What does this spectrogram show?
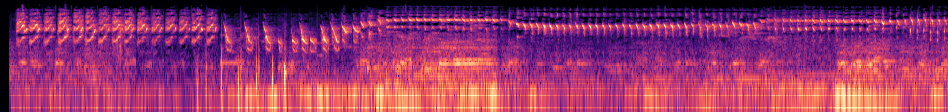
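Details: Long-tailed shrike song in a fast, energetic style: dense high buzzy trills, then a run of sharp clicks, then long steady rapid trilled notes held at a high pitch, over a low rumbling background.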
